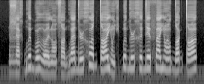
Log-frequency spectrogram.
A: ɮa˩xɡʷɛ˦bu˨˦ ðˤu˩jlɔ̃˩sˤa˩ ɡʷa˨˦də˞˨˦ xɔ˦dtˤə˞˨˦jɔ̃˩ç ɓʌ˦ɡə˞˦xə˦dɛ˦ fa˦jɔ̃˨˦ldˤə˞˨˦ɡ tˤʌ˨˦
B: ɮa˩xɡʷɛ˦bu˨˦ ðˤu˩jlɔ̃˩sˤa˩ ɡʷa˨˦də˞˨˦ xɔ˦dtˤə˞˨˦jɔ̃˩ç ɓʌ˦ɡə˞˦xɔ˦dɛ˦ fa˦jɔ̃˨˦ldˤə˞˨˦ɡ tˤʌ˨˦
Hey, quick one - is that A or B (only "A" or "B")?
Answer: A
